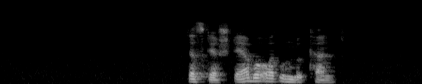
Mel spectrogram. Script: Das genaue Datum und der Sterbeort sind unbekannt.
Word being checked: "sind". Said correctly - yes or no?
no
